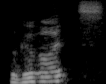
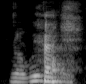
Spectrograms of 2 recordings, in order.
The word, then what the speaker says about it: Relugolix: and the plan is to start on the Rugulits, if I'm pronouncing that right. Or Govix? Sorry? Or did you say Orgovix? Relugolix.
